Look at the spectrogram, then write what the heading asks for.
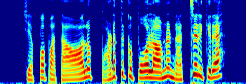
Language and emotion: Tamil, angry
